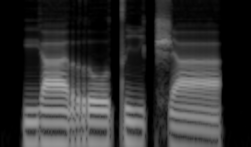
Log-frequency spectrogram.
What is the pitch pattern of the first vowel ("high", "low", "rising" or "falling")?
low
